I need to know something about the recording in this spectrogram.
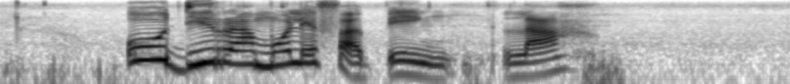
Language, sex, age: Tswana, female, 22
